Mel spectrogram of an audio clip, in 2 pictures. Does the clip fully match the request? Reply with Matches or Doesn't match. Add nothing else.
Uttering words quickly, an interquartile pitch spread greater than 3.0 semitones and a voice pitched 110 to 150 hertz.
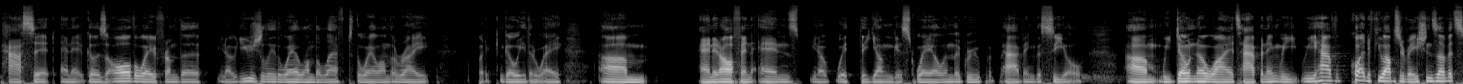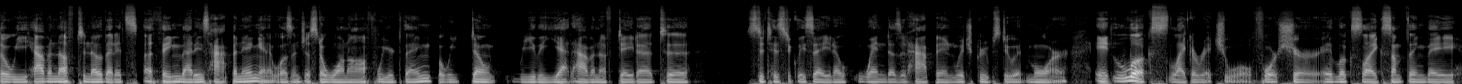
Doesn't match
